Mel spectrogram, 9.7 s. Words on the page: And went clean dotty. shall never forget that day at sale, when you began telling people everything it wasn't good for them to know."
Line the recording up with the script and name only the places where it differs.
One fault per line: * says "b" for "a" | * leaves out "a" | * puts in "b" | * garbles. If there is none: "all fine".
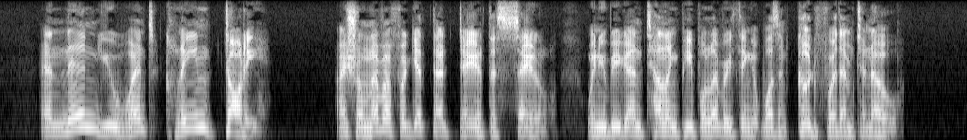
* puts in "then you"
* puts in "I"
* puts in "the"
